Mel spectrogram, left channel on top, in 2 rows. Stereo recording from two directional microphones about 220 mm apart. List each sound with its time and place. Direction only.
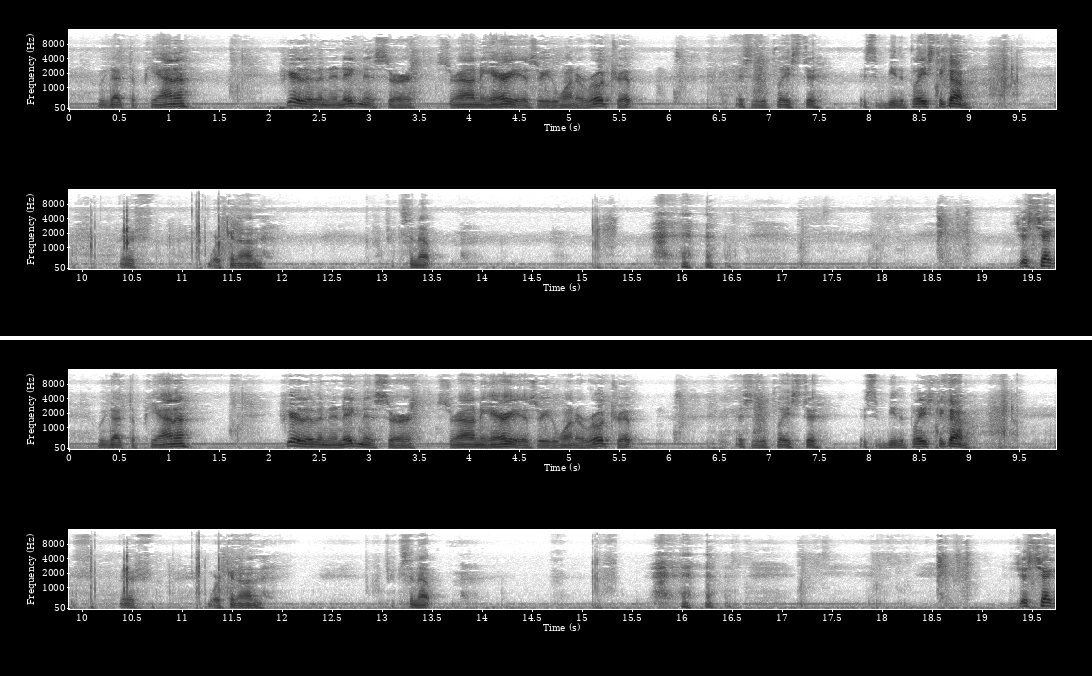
0.3 s speech: 20° right (ahead or behind)
5.2 s speech: centre (ahead or behind)
6.7 s speech: 5° right (ahead or behind)
7.1 s speech: 15° right (ahead or behind)
8.4 s speech: 15° left (ahead or behind)
10.3 s a sound: centre (ahead or behind)
11.4 s speech: 5° right (ahead or behind)
13.0 s a sound: 10° right (ahead or behind)
15.7 s a sound: 5° right (ahead or behind)
19.3 s speech: centre (ahead or behind)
